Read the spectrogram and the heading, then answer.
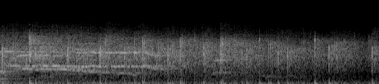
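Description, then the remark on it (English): A crowd applauds steadily during a sermon, a dense wash of many hands clapping that holds strong and then slowly tapers off, with a few faint voices mixed in. “And if you applaud one more time, I'll quit and you won't have to listen to me tonight.”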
